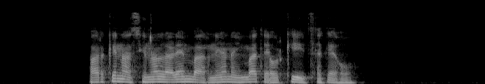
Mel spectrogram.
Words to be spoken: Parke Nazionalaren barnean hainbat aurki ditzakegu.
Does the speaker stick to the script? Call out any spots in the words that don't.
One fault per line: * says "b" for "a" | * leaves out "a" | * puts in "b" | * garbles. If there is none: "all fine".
all fine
